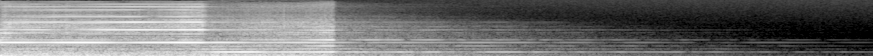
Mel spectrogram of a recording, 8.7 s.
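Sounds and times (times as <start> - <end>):
horror sound: 0.0 - 5.7.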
